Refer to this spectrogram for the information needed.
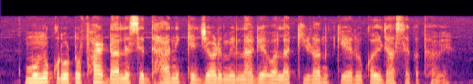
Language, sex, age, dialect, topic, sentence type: Bhojpuri, male, 25-30, Northern, agriculture, statement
